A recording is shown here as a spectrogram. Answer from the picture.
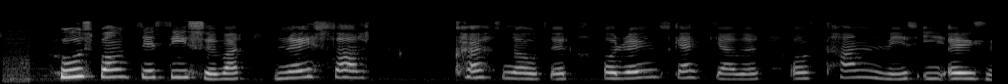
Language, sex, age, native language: Icelandic, female, 11, Icelandic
